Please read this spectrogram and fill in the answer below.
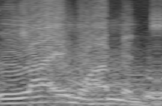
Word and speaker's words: Lai Mohammed: Okay, let me help you pronounce it. Mr. Lai Mohammed.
